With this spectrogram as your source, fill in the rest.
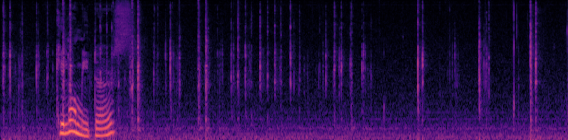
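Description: Scattered keystrokes on a computer keyboard while entering a C++ program, soft irregular taps spread across several seconds, with a brief spoken word near the start.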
